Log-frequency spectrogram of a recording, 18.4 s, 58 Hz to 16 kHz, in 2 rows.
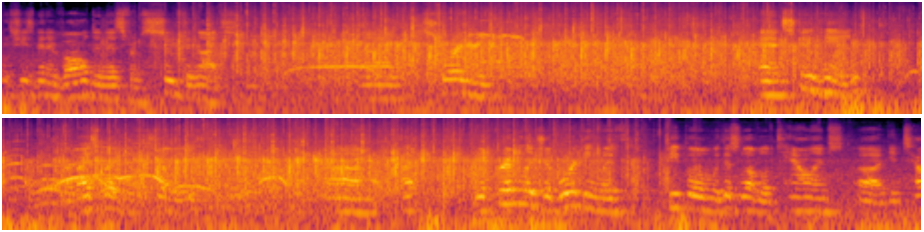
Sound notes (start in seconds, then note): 2.7 audience applauding; 7.4 audience applauding and cheering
